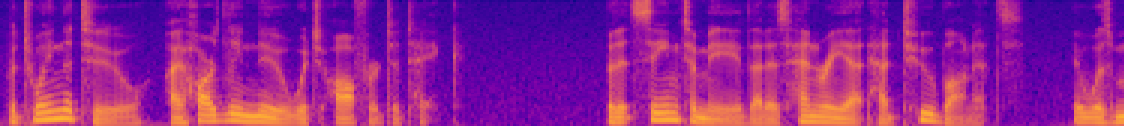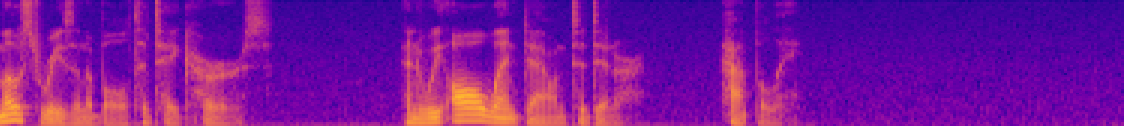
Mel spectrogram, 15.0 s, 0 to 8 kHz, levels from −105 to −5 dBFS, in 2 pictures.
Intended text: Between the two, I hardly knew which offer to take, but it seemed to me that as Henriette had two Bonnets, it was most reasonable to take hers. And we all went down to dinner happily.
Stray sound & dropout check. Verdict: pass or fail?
pass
